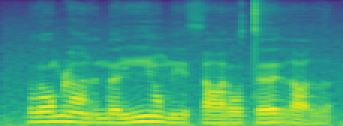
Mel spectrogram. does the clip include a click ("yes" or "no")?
no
